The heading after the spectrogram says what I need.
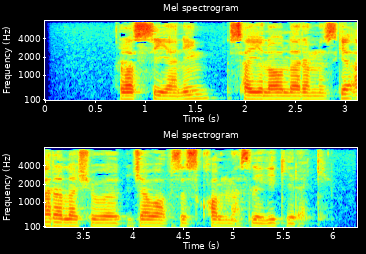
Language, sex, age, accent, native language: Uzbek, male, 18-24, Toshkent shahri, Uzbek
